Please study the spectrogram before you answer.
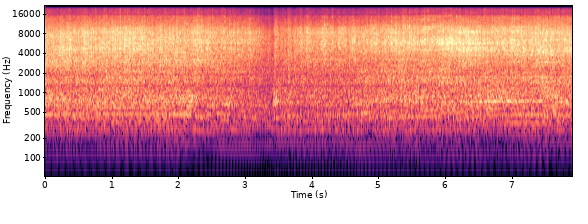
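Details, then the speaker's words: Vintage Victa Mustang two-stroke alloy mower after carb kit, new spark plug and cleaning, primed four times: starts first pull, crisp buzzy note settling evenly; normal running. "Oh, hey! First pull, folks. First pull from the Mustang."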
